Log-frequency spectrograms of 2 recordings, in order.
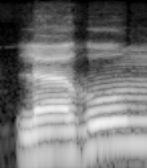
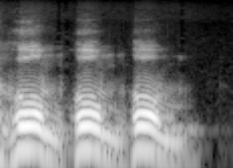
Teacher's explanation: Mim ni kan dimasukkan ke huruf mim yang kedua. Dan didengung 2 harakat.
